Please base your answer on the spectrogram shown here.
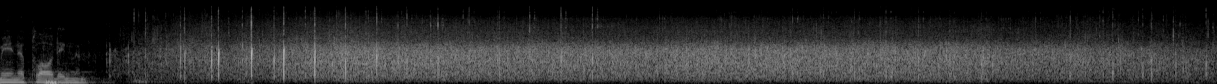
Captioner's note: applause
